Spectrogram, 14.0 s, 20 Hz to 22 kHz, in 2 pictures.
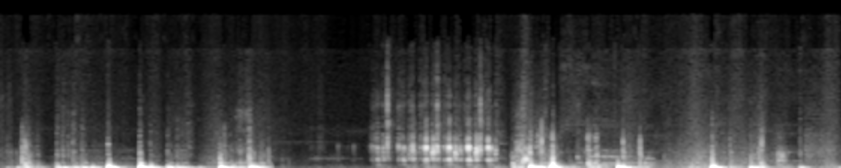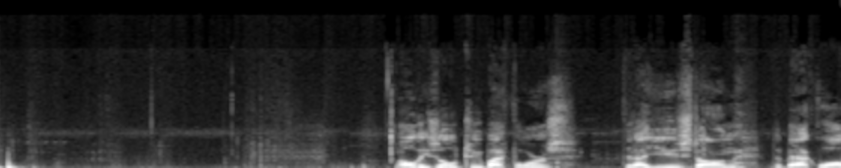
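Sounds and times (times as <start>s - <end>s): wooden board scrape: 4.2s - 7.2s
wooden boards knocking: 4.3s - 7.2s.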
